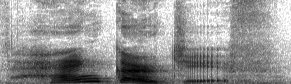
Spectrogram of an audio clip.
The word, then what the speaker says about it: handkerchief: D is not pronounced in DG together. These words batch, bridge, budget, H, fridge, judge. Some other common random words, they will be silent. This not pronounced in these words. Handkerchief, handsome, sandwich, Wednesday.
